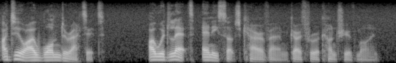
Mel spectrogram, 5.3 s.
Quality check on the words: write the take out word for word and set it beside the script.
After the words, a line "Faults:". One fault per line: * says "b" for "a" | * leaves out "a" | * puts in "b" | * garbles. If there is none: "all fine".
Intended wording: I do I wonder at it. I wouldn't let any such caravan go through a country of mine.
I do I wonder at it. I would let any such caravan go through a country of mine.
Faults:
* says "would" for "wouldn't"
